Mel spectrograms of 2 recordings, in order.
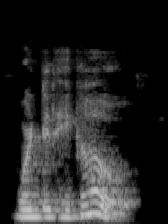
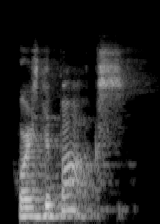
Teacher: it has fallen intonation. It means it falls at the end.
